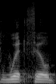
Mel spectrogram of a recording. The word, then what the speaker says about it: Whitefield: the first order that man's name is george whitfield it's spelled a white field with a w-h-i-t-e and then field but it's whitfield pronounced george whitfield is one of the great preachers in american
